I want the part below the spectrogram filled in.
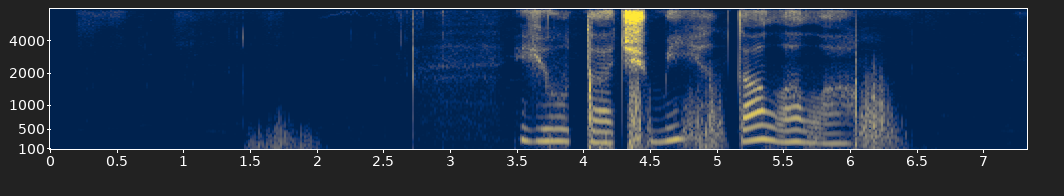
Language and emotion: Russian, sad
